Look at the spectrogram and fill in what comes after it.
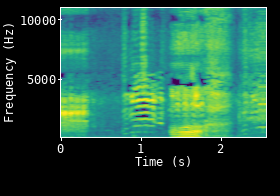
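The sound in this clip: Goats bleat in a couple of wavering, nasal cries: first a higher call, then a louder, lower one with a trembling pitch. The cries are fairly quiet overall.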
